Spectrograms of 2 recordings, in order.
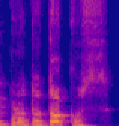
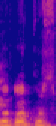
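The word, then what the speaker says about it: πρωτότοκος: No, Juan Carlos, no, que estaba buscando eh cómo se pronuncia en griego dice prototocos. Prim prototocos. Exactamente. Prototocos primogénito.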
